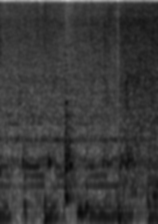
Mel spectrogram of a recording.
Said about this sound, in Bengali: ক্যাপসিকাম কুচিটাকেও মিশিয়ে নেব তেলের সঙ্গে।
